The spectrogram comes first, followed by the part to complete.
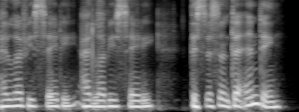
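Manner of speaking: muttering under breath. Mother recalling what she told her rejecting teenage daughter, retelling a murmur under breath. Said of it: "under my breath".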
